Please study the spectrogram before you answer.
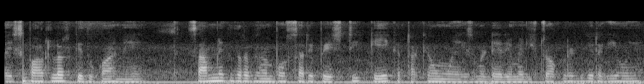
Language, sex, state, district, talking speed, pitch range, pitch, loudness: Hindi, male, Uttarakhand, Uttarkashi, 225 wpm, 120-135 Hz, 130 Hz, -18 LUFS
